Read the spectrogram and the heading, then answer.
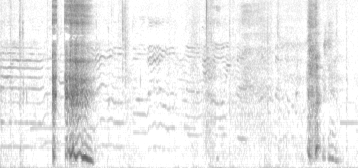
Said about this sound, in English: We must stop the cough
